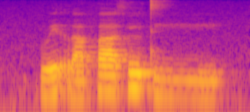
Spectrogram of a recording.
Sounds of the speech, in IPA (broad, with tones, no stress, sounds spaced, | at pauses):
kʷ e˨˦ r a˨ f a˦ s ĩ˦ t iː˨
